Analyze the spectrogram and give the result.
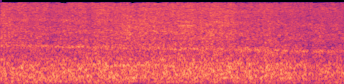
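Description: A train rattles steadily along the rails, a loud, continuous rumble with a dense clatter of wheels, with no one speaking.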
